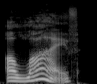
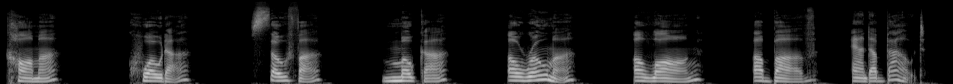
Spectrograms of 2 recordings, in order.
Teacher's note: The first syllable of alive has the vowel we call cup of mustard. It's the most relaxed vowel. You can also hear it in comma, quota, sofa, mocha, aroma, along, above, and about, always in unstressed syllables.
